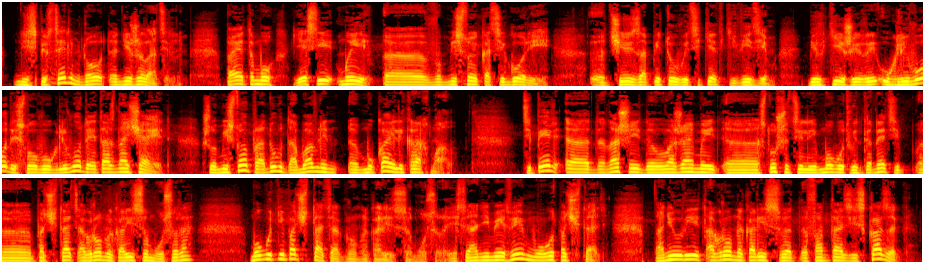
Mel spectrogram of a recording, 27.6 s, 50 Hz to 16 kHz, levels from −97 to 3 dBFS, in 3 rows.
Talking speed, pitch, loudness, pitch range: 145 wpm, 135 Hz, -25 LUFS, 125-155 Hz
